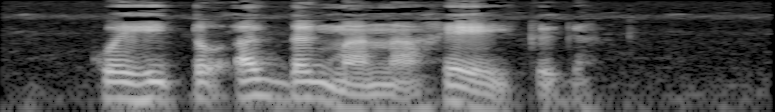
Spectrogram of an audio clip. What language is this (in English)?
Nüpode Huitoto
